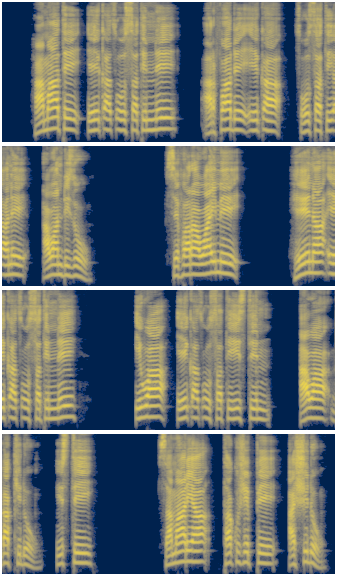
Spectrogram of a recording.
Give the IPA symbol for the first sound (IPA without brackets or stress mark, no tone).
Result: h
